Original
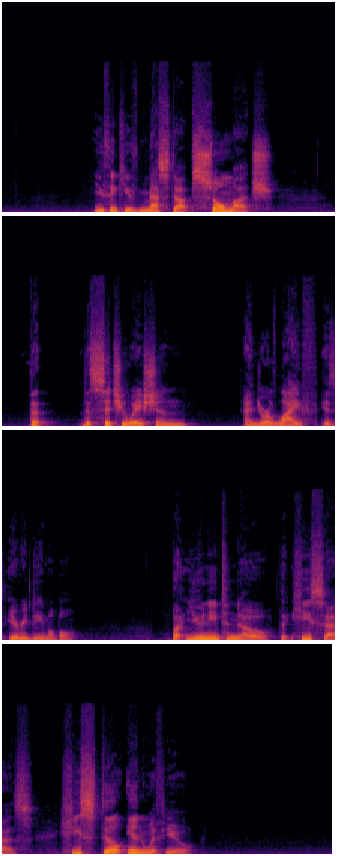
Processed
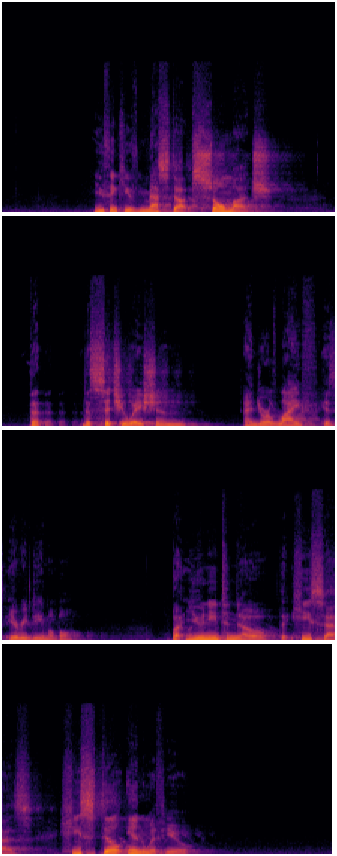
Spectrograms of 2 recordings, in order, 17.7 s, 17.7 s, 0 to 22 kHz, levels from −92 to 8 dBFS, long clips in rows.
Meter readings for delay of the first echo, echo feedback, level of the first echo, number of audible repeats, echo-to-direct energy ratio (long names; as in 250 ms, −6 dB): 181 ms, 37%, −20.0 dB, 2, −19.5 dB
